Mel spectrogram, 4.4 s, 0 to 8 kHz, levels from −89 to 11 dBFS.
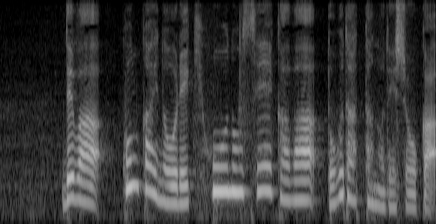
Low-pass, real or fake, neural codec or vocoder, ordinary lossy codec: none; real; none; none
